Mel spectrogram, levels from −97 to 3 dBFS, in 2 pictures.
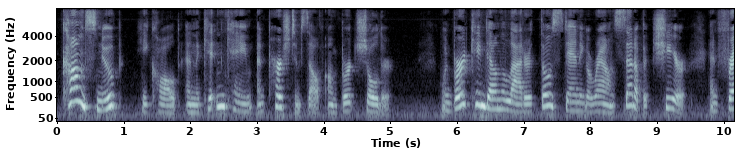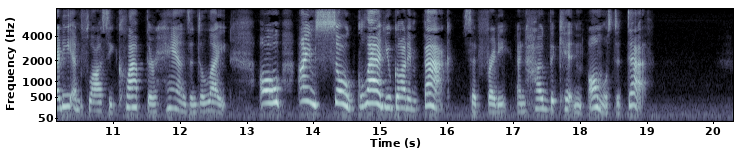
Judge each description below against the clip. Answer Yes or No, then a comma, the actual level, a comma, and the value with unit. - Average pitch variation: No, wide, 8.4 semitones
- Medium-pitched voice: No, high, 230 Hz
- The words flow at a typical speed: Yes, average, 155 wpm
